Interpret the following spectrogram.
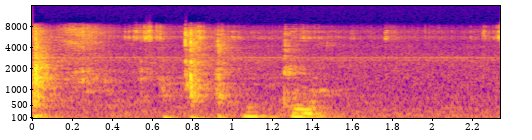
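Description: A few keystrokes on a computer keyboard: a sharp click right at the start and a few more just under a second in.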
